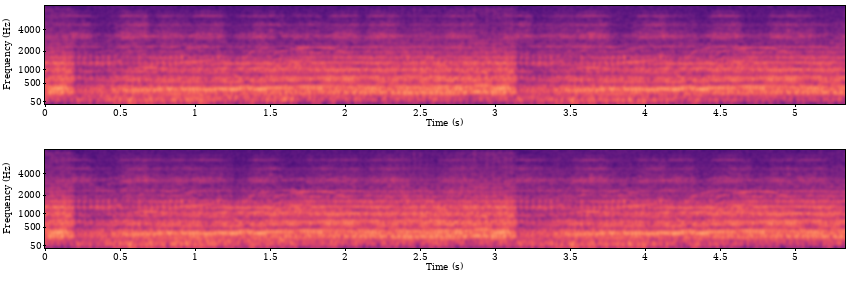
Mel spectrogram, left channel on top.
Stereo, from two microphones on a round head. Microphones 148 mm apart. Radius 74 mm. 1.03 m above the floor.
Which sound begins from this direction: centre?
A helicopter, at 0.0 s.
